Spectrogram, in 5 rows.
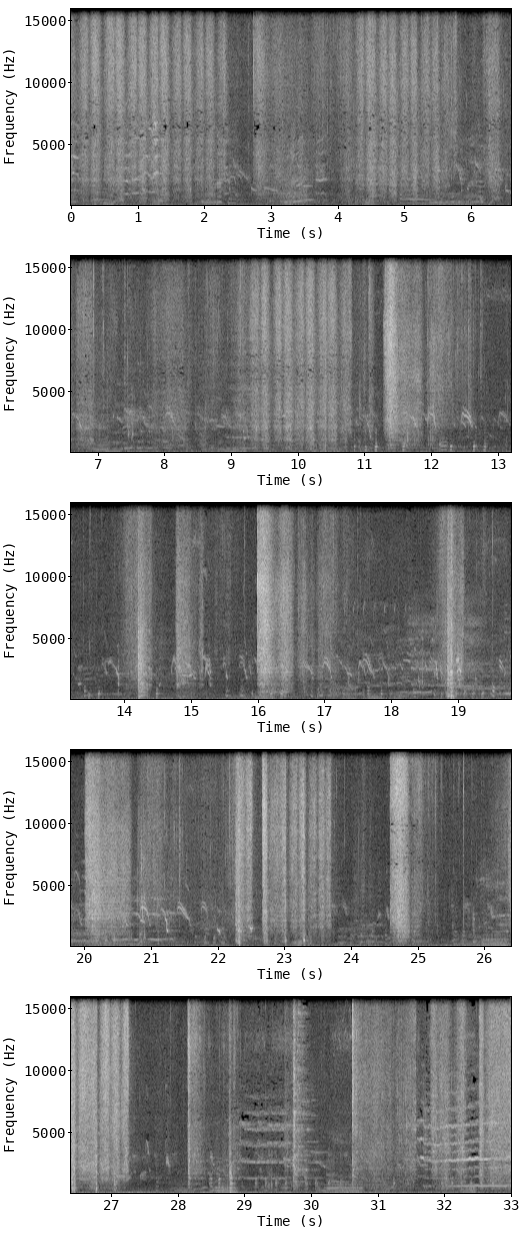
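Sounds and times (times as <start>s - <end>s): chickens clucking: 0.0s - 33.0s
shovel scraping wet mortar: 9.1s - 12.4s, 14.0s - 15.2s, 16.0s - 17.2s, 20.0s - 21.4s, 22.2s - 23.8s, 24.6s - 25.2s, 26.3s - 27.4s, 28.1s - 28.9s, 30.6s - 33.0s.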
